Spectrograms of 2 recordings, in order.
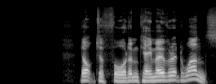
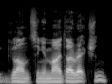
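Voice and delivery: ordinary delivery

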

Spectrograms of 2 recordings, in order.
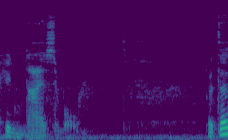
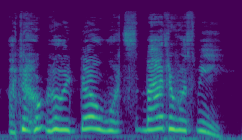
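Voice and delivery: much higher, louder yearning tree voice; longing young fir tree; 10 dB louder than usual. Acted. The fir tree longs to be taken away, high and yearning. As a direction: pine for it like an impatient child.

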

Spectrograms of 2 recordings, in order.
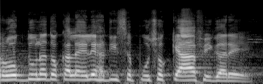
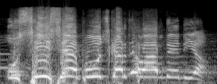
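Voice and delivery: much higher, loud climax; triumphant shout; 8 semitones higher, 6 dB louder than usual. Acted. Preacher shouting the triumphant climax of the story. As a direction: shout the punchline to the crowd.

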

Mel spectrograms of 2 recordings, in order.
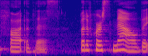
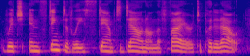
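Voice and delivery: ordinary delivery, nothing marked

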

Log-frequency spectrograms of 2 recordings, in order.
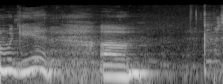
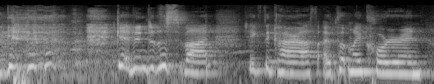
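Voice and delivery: usual speaking voice

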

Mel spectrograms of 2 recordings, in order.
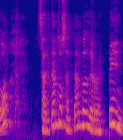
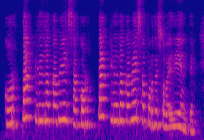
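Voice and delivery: high-pitched royal command; angry queen; 9 semitones higher than usual. Acted. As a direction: pass sentence as a cross storybook queen, pitched up. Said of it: "la reina le dijo".

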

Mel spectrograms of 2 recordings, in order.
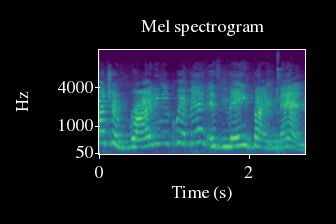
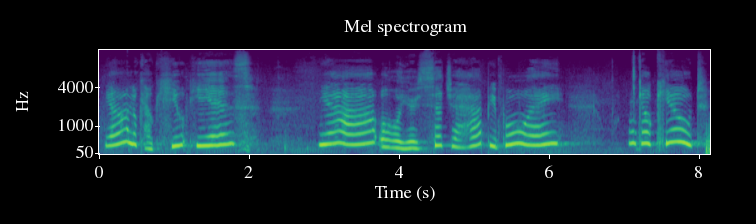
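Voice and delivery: pet talk; 5 semitones higher, 5 dB louder, slower than usual. Real, not acted. Owner gushes over the cat in high baby talk. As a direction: gush over the happy cat, slow and high.

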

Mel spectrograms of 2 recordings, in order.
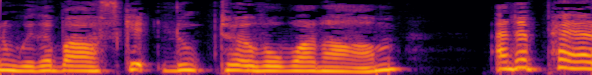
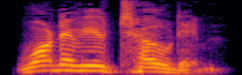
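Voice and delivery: demanding. A narrator's reading. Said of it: "he demanded".

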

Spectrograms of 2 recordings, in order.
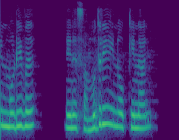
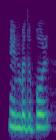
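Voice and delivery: ordinary delivery

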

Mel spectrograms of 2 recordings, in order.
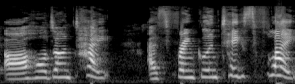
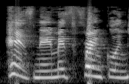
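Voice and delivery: louder defiant call; shout; 4 semitones higher, 7 dB louder than usual. Acted. Luna defending Franklin to the villagers, shouting. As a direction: stand up for your friend out loud. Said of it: "shouts Luna".

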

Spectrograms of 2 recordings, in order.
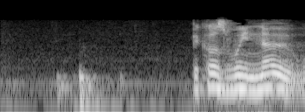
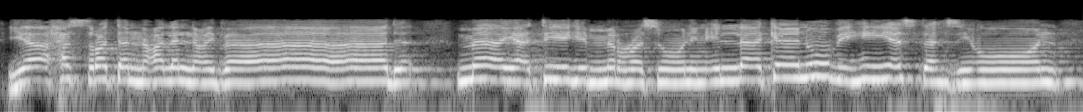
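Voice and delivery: Quran recitation; 5 semitones higher than usual. Acted. Preacher recites the verse lamenting the people, chanted. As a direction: intone it as recitation.

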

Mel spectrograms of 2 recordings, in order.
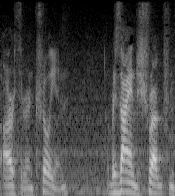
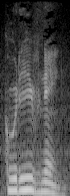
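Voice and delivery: louder, drawn-up bovine waiter; louder creature voice, eager to serve; genial dairy animal; 3 semitones higher, 6 dB louder than usual. Acted. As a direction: greet them as an obliging beast.

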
